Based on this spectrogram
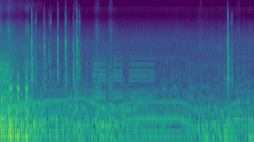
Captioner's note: keyboard clicking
